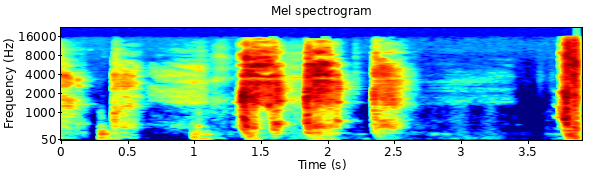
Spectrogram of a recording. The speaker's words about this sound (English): You know what's great about our podcast? The amount of coughs included with every episode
